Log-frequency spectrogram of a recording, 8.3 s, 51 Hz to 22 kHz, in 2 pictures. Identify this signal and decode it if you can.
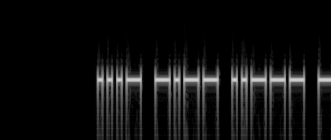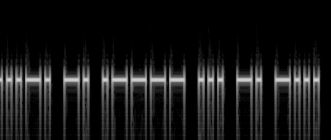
Morse code, heard as a keyed tone, about 20 wpm, 700 Hz. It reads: VY2/N1SNB
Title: Difficult Call Signs 20wpm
